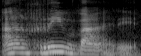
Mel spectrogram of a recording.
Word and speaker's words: arrivare: Tem que lembrar do R, hein? Arrivare. Arrivare.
